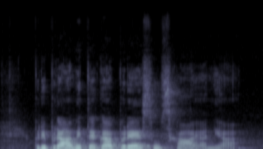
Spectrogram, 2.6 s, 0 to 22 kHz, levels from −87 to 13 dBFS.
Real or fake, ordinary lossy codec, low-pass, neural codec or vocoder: fake; none; 19.8 kHz; vocoder, 44.1 kHz, 128 mel bands every 256 samples, BigVGAN v2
